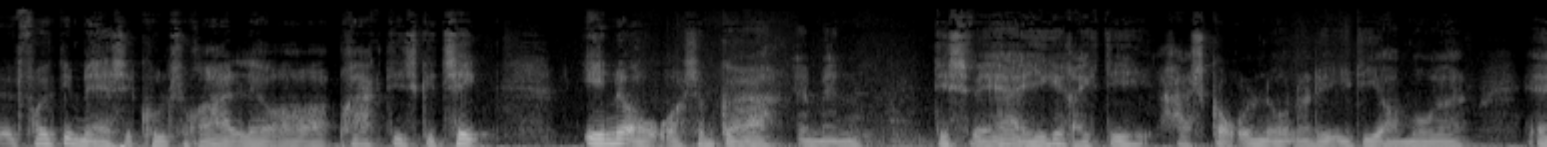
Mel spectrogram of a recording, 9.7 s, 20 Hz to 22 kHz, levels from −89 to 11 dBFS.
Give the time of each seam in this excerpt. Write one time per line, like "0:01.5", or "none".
none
